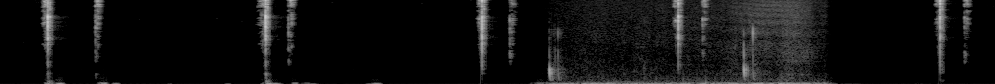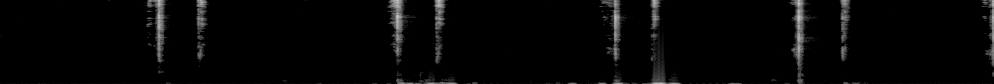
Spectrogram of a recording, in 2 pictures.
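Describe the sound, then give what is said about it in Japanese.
Scissors snip crisply in pairs of sharp clicks, repeating at a steady pace, with a brief stretch of soft rustling and handling noise in the middle; no one speaks. “いえ、こっちのハサミも捨てがたいですね。”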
